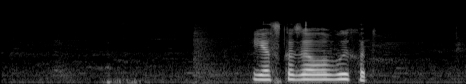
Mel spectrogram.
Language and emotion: Russian, neutral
